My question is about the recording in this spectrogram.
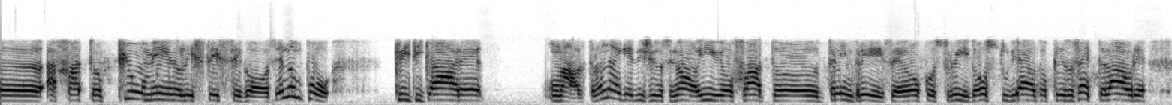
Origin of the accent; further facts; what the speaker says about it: Salerno, Campania, Italy; io sono di Salerno, voto sicuramente.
